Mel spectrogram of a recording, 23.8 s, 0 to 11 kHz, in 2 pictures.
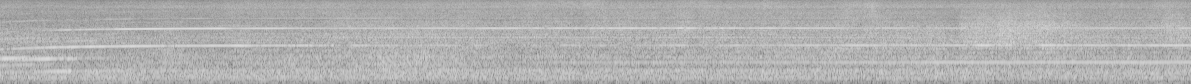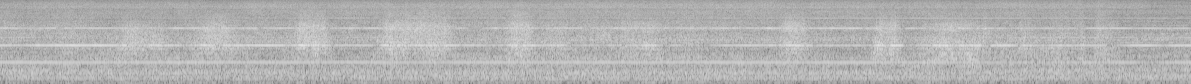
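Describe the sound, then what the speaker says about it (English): Cadillac Quik-Vac Model G-12 industrial blower running steadily at close range, a loud continuous whine with a few fluctuating surges partway through, no talk. "this industrial blower"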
